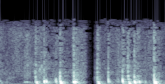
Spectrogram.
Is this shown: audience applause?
no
